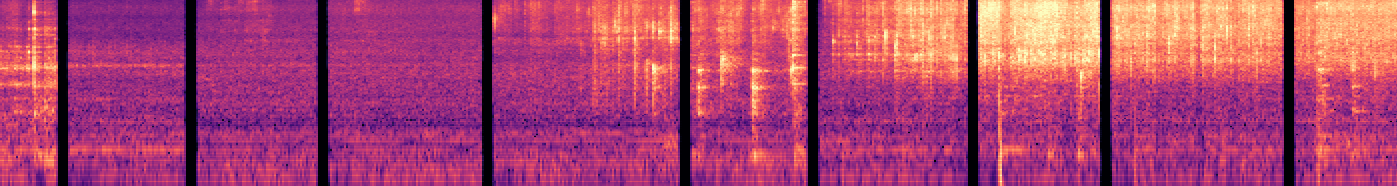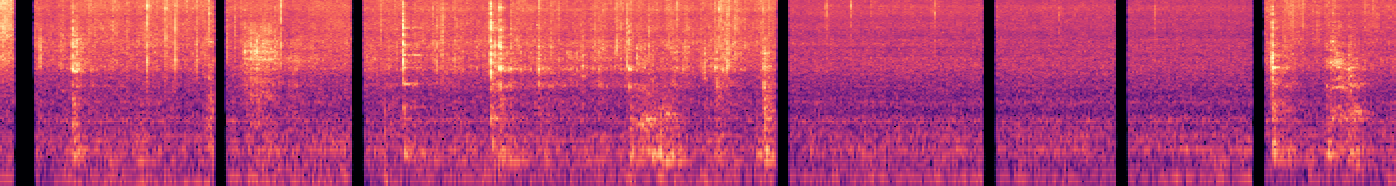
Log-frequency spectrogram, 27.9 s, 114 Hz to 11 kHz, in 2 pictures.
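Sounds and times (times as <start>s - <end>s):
food sizzling in oil: 5.6s - 25.8s, 26.6s - 27.9s.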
